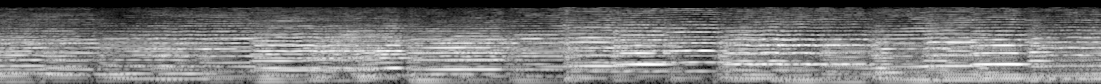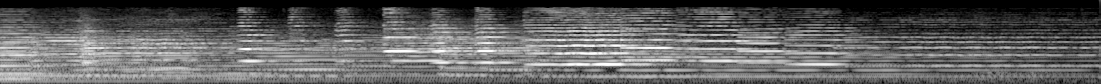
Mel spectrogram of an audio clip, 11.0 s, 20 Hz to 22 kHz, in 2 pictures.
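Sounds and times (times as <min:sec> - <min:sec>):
string quartet playing: 0:00.0 - 0:11.0.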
